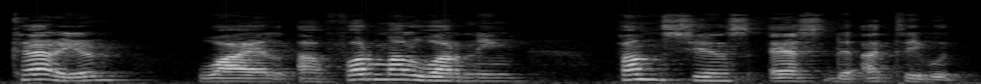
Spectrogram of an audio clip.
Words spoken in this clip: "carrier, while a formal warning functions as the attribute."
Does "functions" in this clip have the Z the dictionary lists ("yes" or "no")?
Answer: no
